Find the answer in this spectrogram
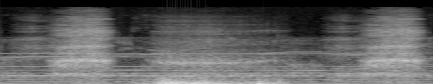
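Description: A person doing Wim Hof-style power breathing, drawing deep forceful breaths in and letting them out through the mouth: a hissing breath in about half a second in, a longer rushing breath out, and another breath in near the end. Soft background music with held tones plays underneath.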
